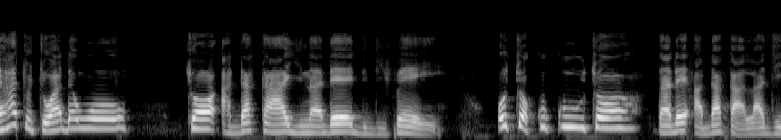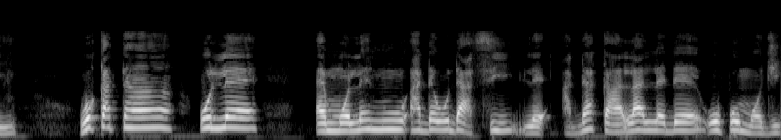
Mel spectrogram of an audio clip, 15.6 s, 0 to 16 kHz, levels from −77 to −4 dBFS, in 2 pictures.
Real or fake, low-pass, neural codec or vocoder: real; 7.2 kHz; none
